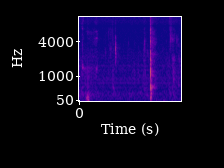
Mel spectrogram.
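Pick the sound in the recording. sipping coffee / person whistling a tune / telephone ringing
sipping coffee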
